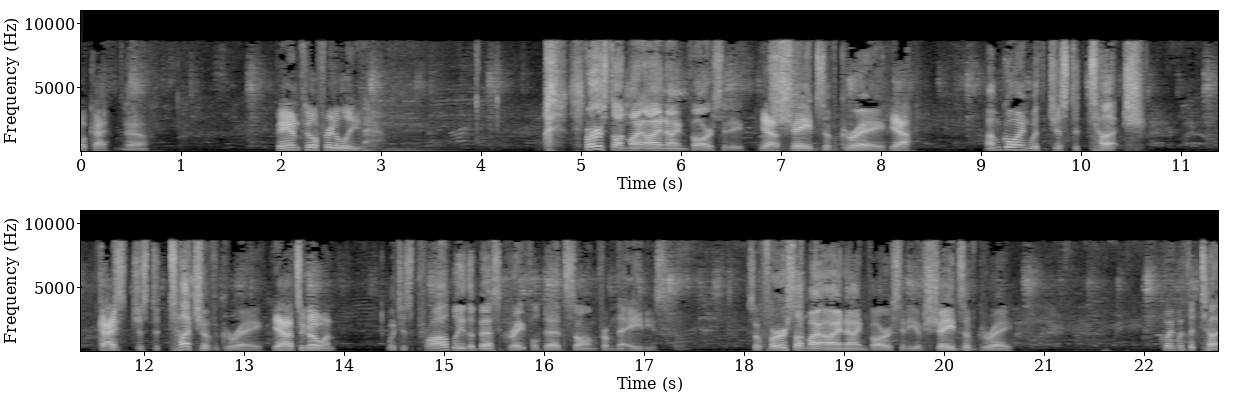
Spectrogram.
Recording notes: live from ABQ AXE!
